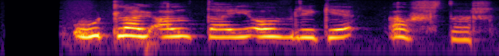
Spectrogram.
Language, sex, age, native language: Icelandic, female, 9, Icelandic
